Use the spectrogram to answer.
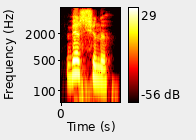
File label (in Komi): "вежсьыны" kpv f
